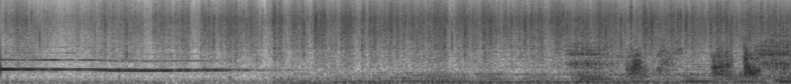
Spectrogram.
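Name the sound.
wolf pack howling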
